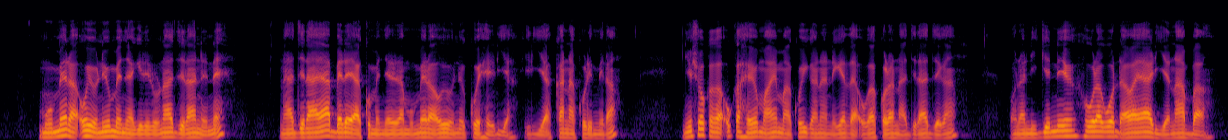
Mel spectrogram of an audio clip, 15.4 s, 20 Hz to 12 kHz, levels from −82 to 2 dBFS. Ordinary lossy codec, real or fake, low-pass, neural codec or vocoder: none; real; 7.2 kHz; none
